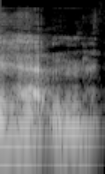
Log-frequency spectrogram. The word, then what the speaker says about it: Hatton: Hatton, H-A-T-T-O-N, because everyone thinks I spell it with a P.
